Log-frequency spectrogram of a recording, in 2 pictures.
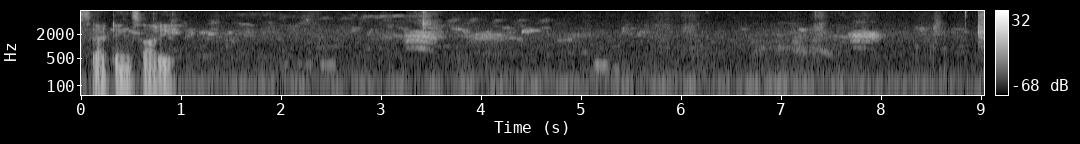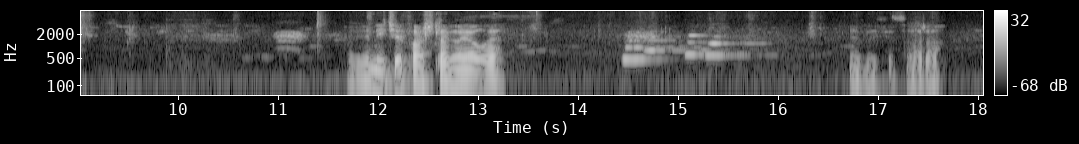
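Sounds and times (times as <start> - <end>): faint bird calls: 1.1 - 11.7.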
